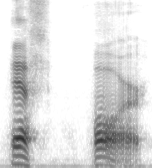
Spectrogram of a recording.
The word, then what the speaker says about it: freight: F-R-E-I-G-H-T. And I hear that A sound, freight, and how do we spell it? E-I-G-H.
